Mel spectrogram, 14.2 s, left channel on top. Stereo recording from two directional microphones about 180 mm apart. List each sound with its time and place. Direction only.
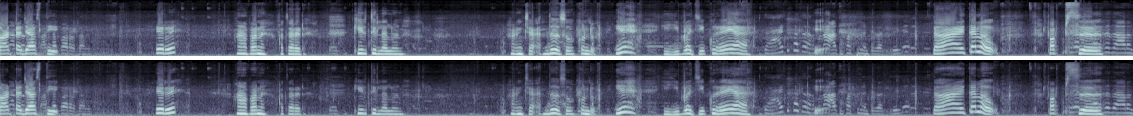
0.0 s speech: 15° right (ahead or behind)
0.3 s speech: 30° right (ahead or behind)
1.9 s speech: 30° right (ahead or behind)
3.1 s speech: 10° right (ahead or behind)
3.4 s speech: 10° left (ahead or behind)
6.3 s speech: 5° right (ahead or behind)
7.7 s speech: 25° right (ahead or behind)
9.8 s a sound: 25° right (ahead or behind)
11.4 s speech: centre (ahead or behind)
12.9 s a woman's voice: centre (ahead or behind)
13.4 s speech: 15° right (ahead or behind)
13.8 s speech: 50° right (ahead or behind)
